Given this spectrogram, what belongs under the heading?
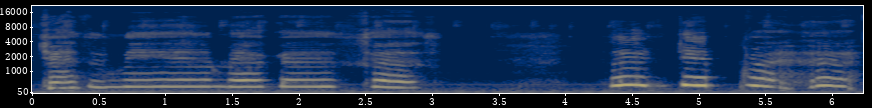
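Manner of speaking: very high, odd squeaky rambling; squeaky character voice. Acted. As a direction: ramble in a shrill cartoon voice.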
